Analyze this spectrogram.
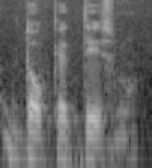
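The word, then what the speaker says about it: docetismo: & ismo aunque se escribe 12 mismo se pronuncia dockett ismo el adopción mismo consistía en que ya que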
